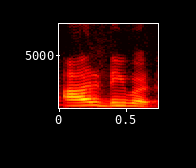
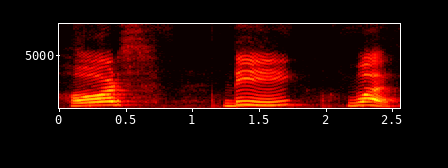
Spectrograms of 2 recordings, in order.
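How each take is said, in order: First: "आर डी वर" with no h sound at the start; correct French pronunciation. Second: "हॉर्स, डी वर" said with the English word horse, h and r sounded; wrong pronunciation. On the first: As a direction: say it the French way, "आर डी वर", h silent. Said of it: "हम इसको बोलते क्या हैं". (सही French उच्चारण "आर डी वर") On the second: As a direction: mispronounce it as "हॉर्स डी वर", like the animal. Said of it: "लेकिन बिल्कुल गलत है". (गलत उच्चारण "हॉर्स डी वर", हॉर्स जैसा) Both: Shown as a demonstration.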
